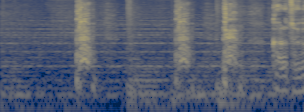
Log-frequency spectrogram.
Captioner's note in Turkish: Öksürme sesi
